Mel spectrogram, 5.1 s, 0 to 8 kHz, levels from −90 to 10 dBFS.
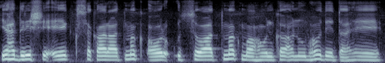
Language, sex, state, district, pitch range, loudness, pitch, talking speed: Hindi, male, Jharkhand, Ranchi, 165-195 Hz, -14 LUFS, 175 Hz, 130 wpm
